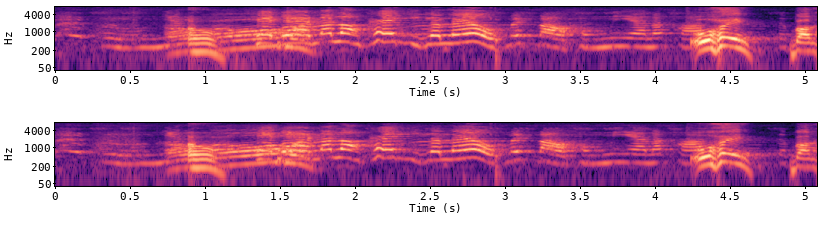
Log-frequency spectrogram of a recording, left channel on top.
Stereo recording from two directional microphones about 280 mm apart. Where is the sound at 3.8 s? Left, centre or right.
Centre.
